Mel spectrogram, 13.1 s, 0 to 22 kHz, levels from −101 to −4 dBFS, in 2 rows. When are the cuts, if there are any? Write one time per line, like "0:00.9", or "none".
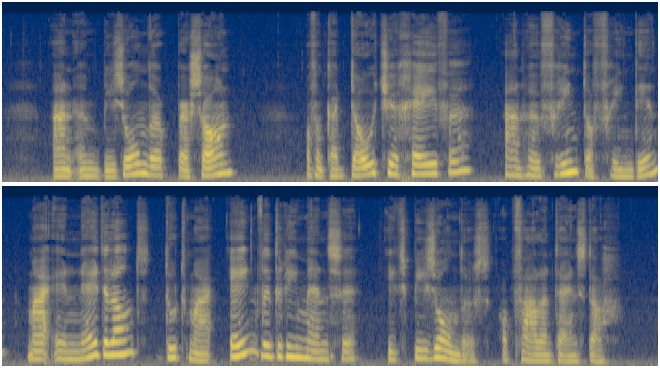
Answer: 0:06.7
0:09.2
